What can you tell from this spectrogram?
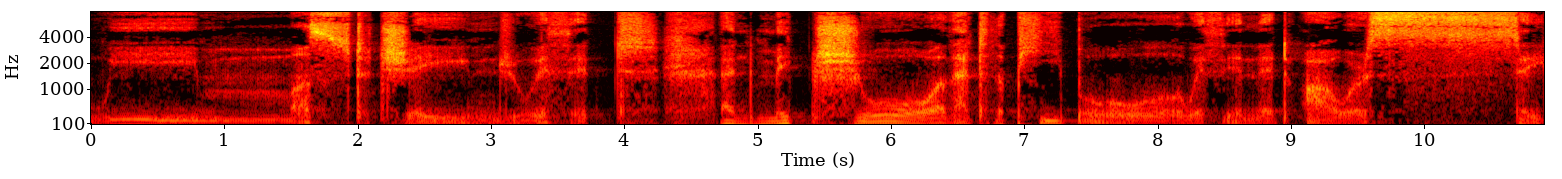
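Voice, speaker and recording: Growling in a put-on character voice, a man speaks at a very slow pace. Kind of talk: ASMR fantasy roleplay. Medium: solo performance. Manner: soft, warm, gently chiding.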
